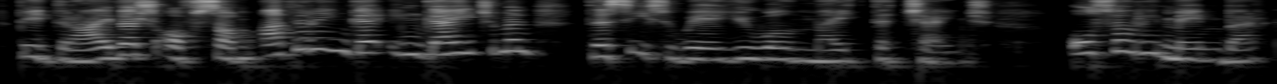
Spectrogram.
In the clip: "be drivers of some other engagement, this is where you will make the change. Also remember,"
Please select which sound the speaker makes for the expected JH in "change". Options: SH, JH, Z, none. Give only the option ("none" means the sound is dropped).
JH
